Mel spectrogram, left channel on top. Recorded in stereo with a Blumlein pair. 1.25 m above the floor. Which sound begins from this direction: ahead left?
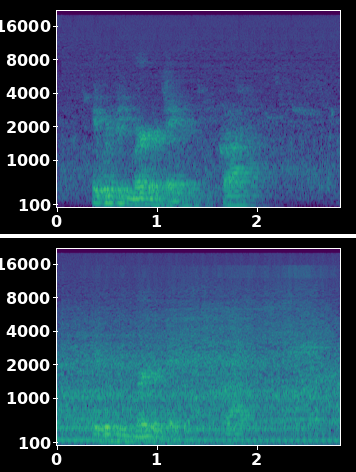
A man speaking, at 0.4 s.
